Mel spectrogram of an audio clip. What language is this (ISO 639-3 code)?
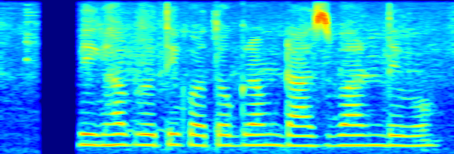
ben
